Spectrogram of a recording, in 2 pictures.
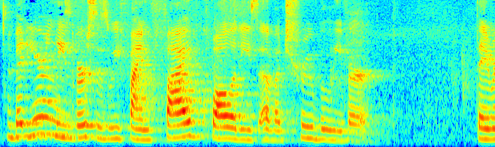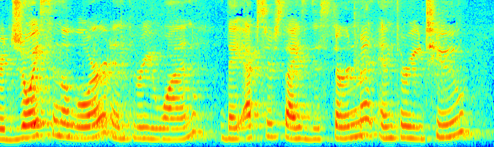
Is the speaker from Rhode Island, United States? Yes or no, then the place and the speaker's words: no; Kansas, United States; I'm from Kansas, so we go back to Kansas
